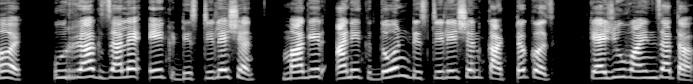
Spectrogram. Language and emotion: Goan Konkani, neutral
